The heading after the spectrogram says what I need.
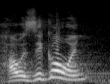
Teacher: Et il va avoir une petite on va dire petite intonation, accentuation sur le go. Donc on va avoir deux accentuations, ok? · Donc, ça va faire « how's it ». Et le « going », le « g » n'est pas prononcé à la fin. Et il va avoir une petite on va dire petite intonation, accentuation sur le go. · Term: accent tonique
